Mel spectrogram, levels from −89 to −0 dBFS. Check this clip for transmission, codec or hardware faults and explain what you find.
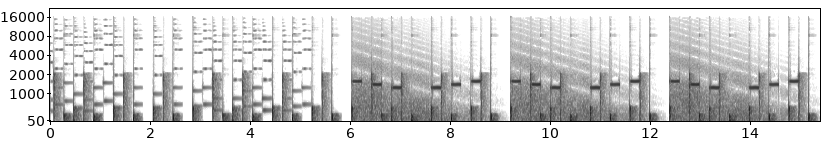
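No faults are audible.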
